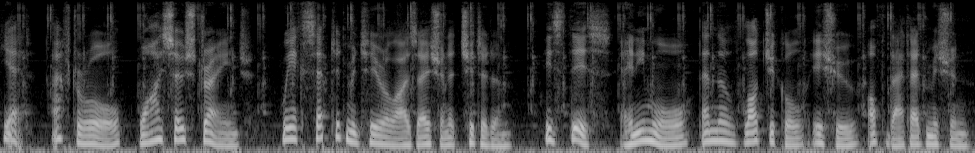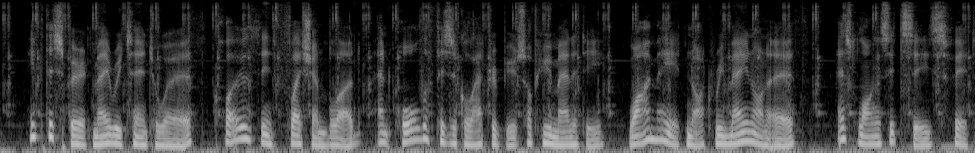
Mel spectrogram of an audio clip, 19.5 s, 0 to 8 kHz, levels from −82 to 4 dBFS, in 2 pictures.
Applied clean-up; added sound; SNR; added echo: none; Clock; 15 dB; none.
